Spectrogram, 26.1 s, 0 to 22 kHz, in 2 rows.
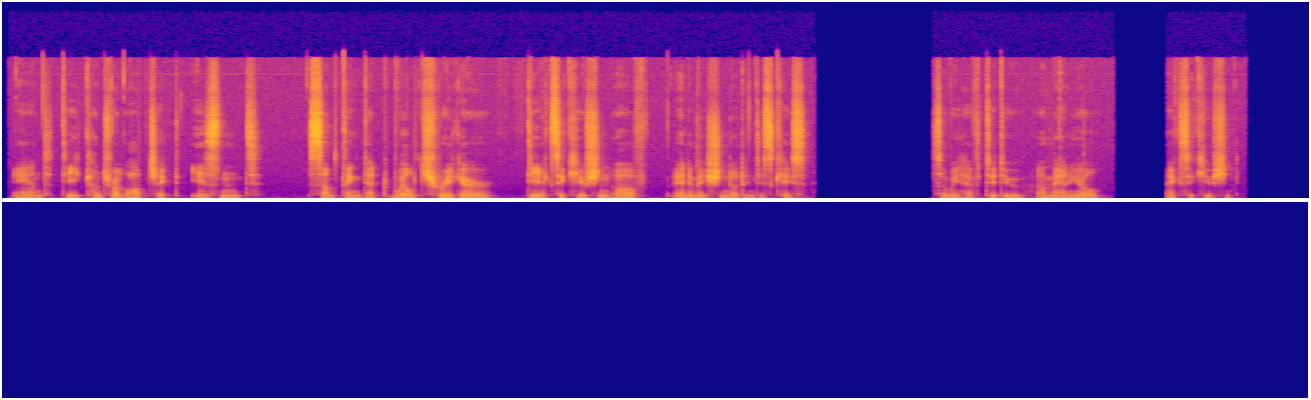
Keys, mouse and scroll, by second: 6.9-9.0 middle drag, 9.0 click, 9.7 click, 11.1 middle click, 12.0 click, 14.3 middle click, 14.9 click, 15.6 click, 17.0 middle click, 17.7 click, 19.6-22.5 drag, 22.7 scroll down 1, 23.3-26.1 middle drag.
